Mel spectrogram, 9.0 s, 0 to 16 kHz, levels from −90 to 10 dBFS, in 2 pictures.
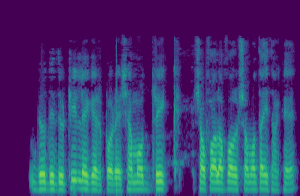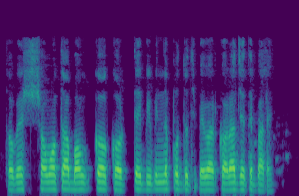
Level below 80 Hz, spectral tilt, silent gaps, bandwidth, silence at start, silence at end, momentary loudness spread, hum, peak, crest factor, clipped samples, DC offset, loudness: -58 dBFS; -7 dB/octave; none; 7.8 kHz; 0.45 s; 0.4 s; 8 LU; none; -2 dBFS; 16 dB; under 0.1%; under 0.1%; -18 LUFS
